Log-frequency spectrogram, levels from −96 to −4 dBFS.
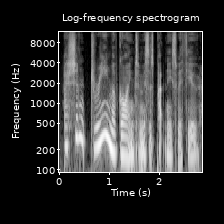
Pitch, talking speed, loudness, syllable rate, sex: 215 Hz, 210 wpm, -17 LUFS, 4.2 syllables/s, female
